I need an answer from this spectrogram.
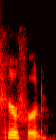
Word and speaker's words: Hereford: Because it's pronounced Hereford.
